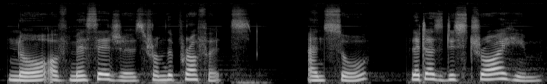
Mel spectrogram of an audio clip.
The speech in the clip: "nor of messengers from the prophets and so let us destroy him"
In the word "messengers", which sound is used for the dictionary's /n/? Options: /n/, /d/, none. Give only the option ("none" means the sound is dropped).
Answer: none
